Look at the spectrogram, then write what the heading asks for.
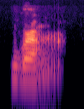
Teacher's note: In grandma, the sound da also disappears, and we say grandma.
